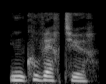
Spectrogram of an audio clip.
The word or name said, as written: Une couverture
